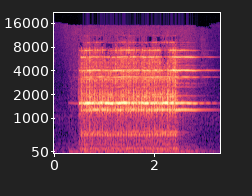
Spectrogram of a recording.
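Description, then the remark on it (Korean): A telephone bell rings loudly in one sustained burst of about two seconds, a bright metallic trill with steady high tones, with no voices. “누군데 자꾸 전화하는 거예요?”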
